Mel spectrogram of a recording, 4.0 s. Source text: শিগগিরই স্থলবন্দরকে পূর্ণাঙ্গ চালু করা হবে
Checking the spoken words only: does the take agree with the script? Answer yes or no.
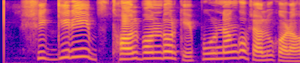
yes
